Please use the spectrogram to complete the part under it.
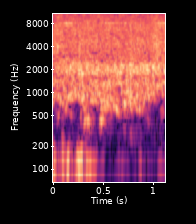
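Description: Dirty water flows steadily in a Manila waterway near Binondo, a constant rushing hiss with no breaks, heard close and fairly loud.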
